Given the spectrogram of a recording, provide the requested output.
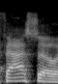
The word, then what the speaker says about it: FASO: more about that yeah Faso it rhymes with lasso and it stands for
